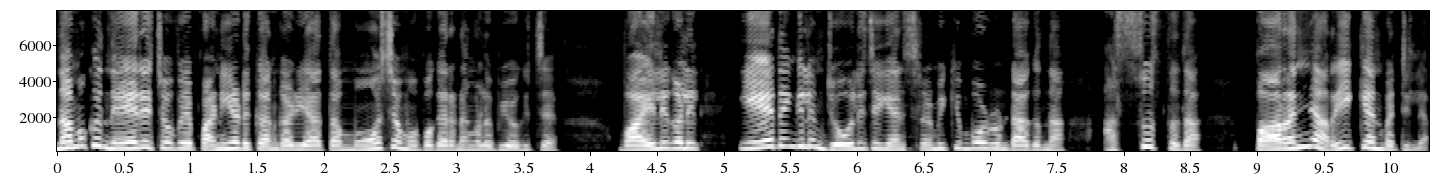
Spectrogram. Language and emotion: Malayalam, angry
